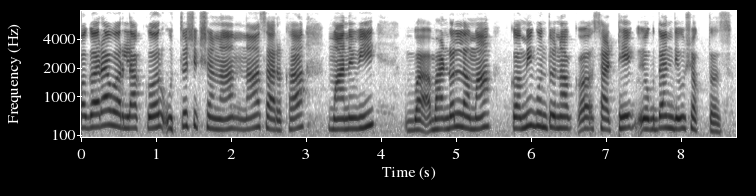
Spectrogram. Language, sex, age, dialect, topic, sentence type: Marathi, female, 18-24, Northern Konkan, banking, statement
